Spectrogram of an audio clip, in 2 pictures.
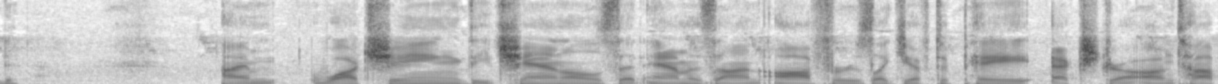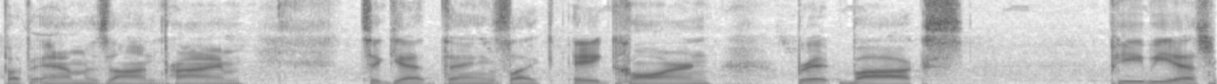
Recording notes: Podcasts live from Café Anyway.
